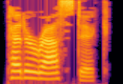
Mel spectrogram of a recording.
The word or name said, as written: pederastic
